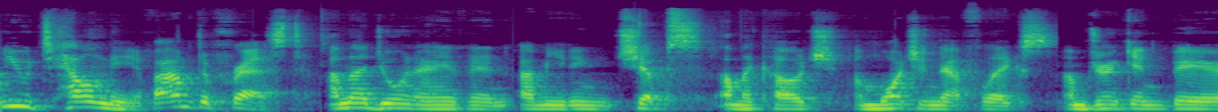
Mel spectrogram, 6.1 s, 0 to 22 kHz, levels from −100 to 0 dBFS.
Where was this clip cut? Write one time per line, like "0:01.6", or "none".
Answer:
0:01.5
0:02.5
0:05.2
